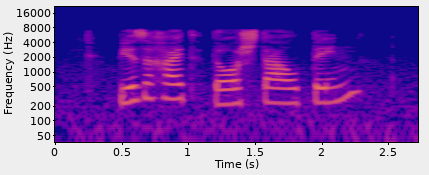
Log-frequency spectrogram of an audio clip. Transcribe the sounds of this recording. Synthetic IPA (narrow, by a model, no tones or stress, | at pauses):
b̥iəsəχɦəjtdɑːrstælˠtɛn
